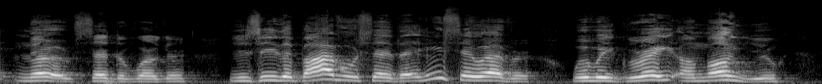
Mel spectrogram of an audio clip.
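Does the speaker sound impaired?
Yes: cerebral palsy; delayed development.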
